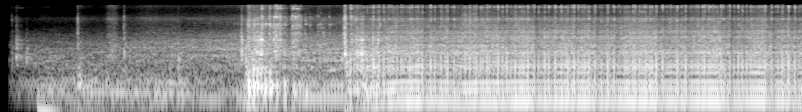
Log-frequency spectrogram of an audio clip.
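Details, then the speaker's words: Agricultural sprayer small engine; picks up from low idle to a harsh, strained buzz that fails to rev cleanly, making an "ngok" sound on throttle; carburetor bog on acceleration. "nah itu tadi ya kasusnya karburator kalau digas itu berbunyi ng terutama kasus seperti ini adalah paling sering terjadi di mesin semprot seperti ini ya"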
